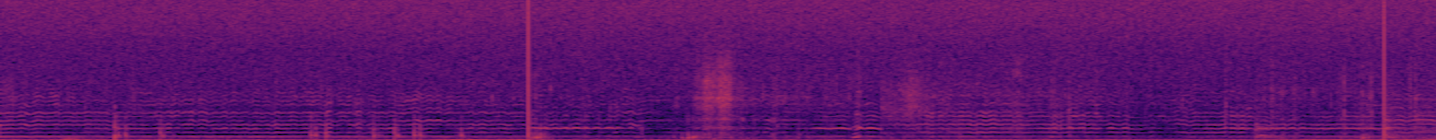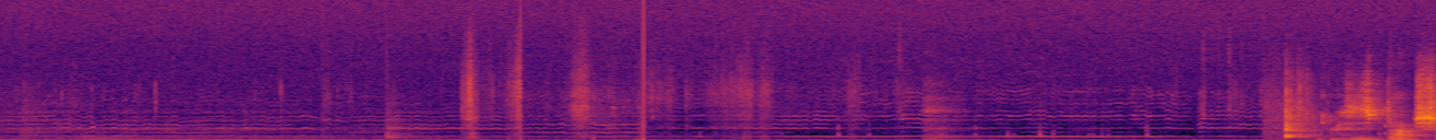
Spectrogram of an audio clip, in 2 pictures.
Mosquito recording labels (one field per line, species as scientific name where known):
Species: Culex quinquefasciatus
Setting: cup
